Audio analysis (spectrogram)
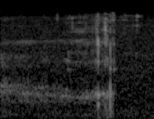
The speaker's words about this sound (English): Take a little sip of coffee here.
